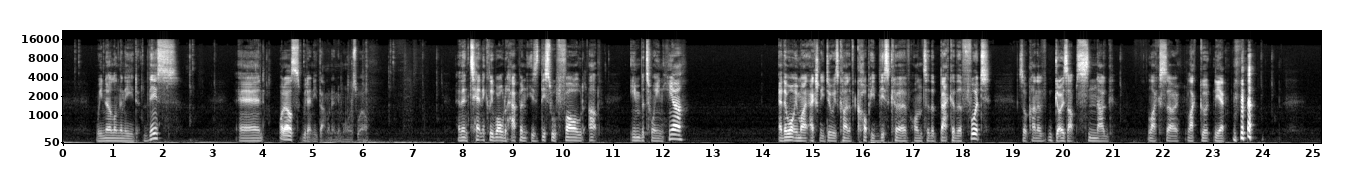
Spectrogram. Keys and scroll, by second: 2.1 Delete, 5.8 ctrl+l, 6.1 Delete.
